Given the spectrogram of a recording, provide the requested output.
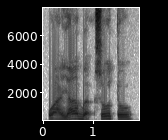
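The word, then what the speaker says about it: وَيَبْسُطُ: gini di mushaf Madinah kalau ada sin kecil di atas SH maka cara bacanya harus pakai Sin contohnya ada di al-qur'an surah Albaqarah ayat 245 dan Quran surah al-a'raf ayat 69 contohnya wayabsutu dibaca wayabsutu dan juga lafal bastoh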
